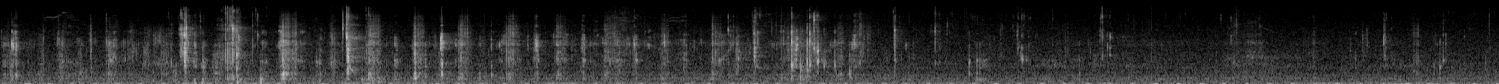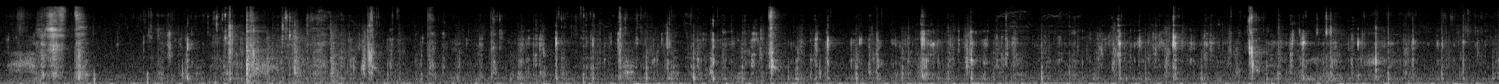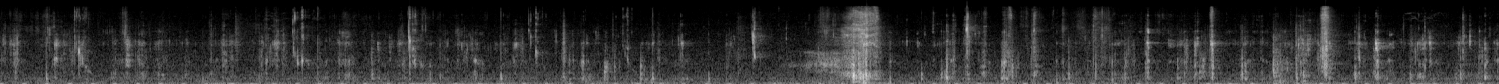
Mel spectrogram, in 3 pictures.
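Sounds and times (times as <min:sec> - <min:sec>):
wet chewing mouth sounds: 0:00.0 - 0:11.2, 0:13.1 - 0:44.9.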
